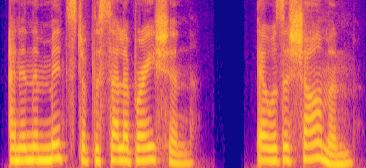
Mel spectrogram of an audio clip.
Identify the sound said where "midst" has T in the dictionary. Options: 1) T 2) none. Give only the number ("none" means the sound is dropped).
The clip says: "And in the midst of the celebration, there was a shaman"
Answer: 1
